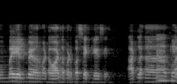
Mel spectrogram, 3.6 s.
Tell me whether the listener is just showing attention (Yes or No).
Yes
